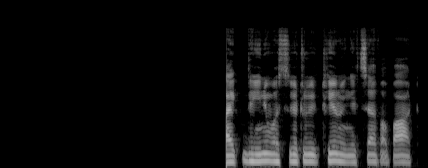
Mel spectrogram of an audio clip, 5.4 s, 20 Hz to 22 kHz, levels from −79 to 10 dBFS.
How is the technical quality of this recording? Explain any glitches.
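The recording has one clear glitch at the start. From the opening until 2.83 s there is an audio dropout to silence: the input was likely lost, and zeros were written instead. It sounds like dead, room-tone-free quiet, shown as a flat waveform and an empty spectrogram before the speech abruptly begins.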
